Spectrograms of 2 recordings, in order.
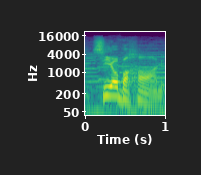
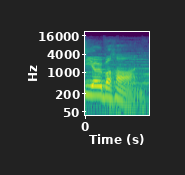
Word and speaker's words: Siobhan: So, this is actually this is actually Siobhan. This is pronounced Siobhan. Uh, so yeah, that is Siobhan. Uh, so some people just can't read.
